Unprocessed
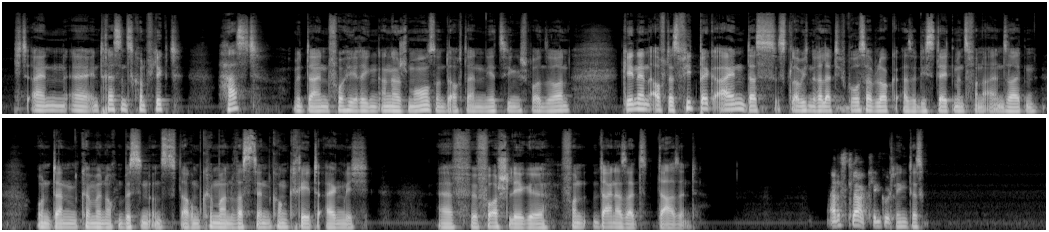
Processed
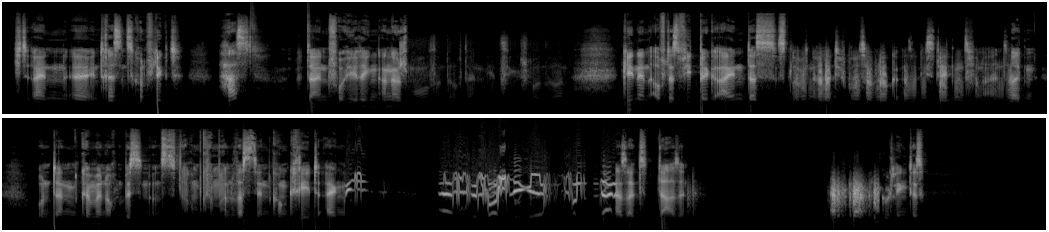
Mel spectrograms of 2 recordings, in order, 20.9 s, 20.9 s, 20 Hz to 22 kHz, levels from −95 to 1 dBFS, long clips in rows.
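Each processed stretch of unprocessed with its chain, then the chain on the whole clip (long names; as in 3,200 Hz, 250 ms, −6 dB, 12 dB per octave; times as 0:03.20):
0:02.48–0:03.08: phase distortion by the signal itself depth 0.091 ms + volume swells 189 ms + double-tracking delay 18 ms −8 dB
0:04.06–0:05.79: variable-slope delta modulation 32 kbit/s + parametric band 3,900 Hz −13 dB 1 octave + downward compressor, threshold −37 dBFS
0:07.86–0:10.10: high-frequency loss of the air 220 metres + saturating transformer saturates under 1,100 Hz
0:12.19–0:12.68: parametric band 690 Hz +14.5 dB 0.41 octaves + downward compressor 1.5 to 1, threshold −49 dBFS + every bin compressed towards the loudest bin 4 to 1
0:13.88–0:16.59: three sine waves on the formant tracks + high-pass filter 1,000 Hz + leveller curve on the samples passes 1
0:17.30–0:19.22: each half-wave held at its own peak + low-pass filter 1,700 Hz 24 dB per octave + de-essing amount 80%
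whole clip: inverse Chebyshev high-pass filter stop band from 340 Hz, stop band 70 dB; downward compressor 8 to 1, threshold −33 dBFS; multiband upward and downward expander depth 40%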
